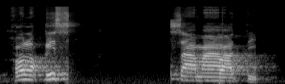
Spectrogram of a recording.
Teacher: Maka dibaca idgham syamsiyah atau asyamsiyah. Nah, cara bacanya itu dimasukkan kepada huruf sin, ditasydidkan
